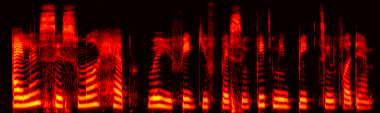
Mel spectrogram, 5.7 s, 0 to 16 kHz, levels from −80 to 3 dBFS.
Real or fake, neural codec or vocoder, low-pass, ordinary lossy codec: real; none; 14.4 kHz; Opus, 64 kbps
